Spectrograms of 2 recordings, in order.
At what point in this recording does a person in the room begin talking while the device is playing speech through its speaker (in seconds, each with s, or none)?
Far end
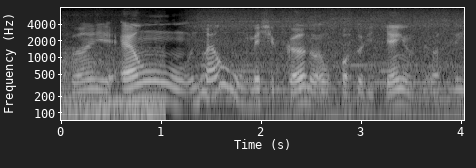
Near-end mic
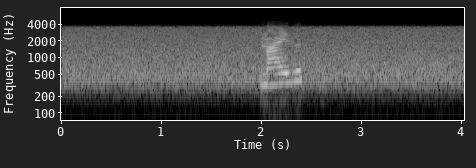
2.0 s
